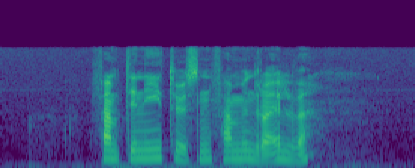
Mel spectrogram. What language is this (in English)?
Norwegian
